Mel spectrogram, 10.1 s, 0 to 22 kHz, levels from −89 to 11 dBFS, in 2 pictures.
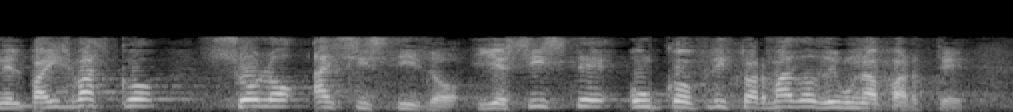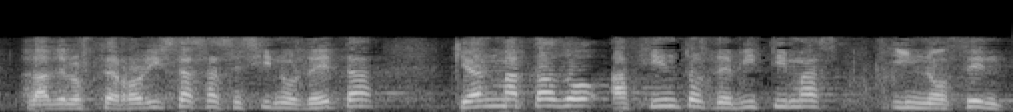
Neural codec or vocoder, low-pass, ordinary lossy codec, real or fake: none; 5.4 kHz; AAC, 24 kbps; real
